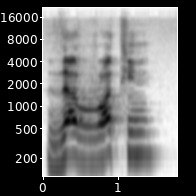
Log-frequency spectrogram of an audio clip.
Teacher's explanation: Ра удваиваем и уходим на танвин касра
